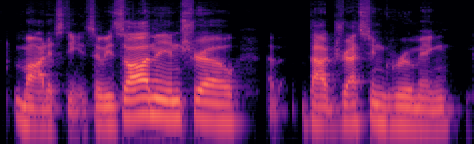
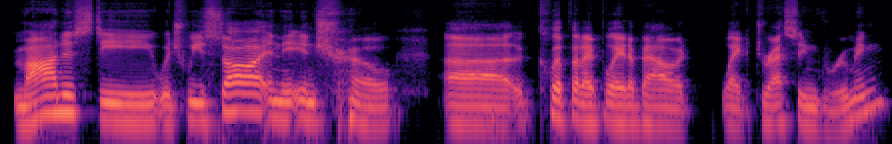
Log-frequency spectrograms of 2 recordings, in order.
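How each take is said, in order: First: Said in the usual way. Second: A touch of Southern drawl on the vowels; slightly Southern accent. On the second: Real, not acted. Streamer reading about modesty to viewers, Southern accent slipping in. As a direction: read it with a light Southern lilt. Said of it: "A little too Southern".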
